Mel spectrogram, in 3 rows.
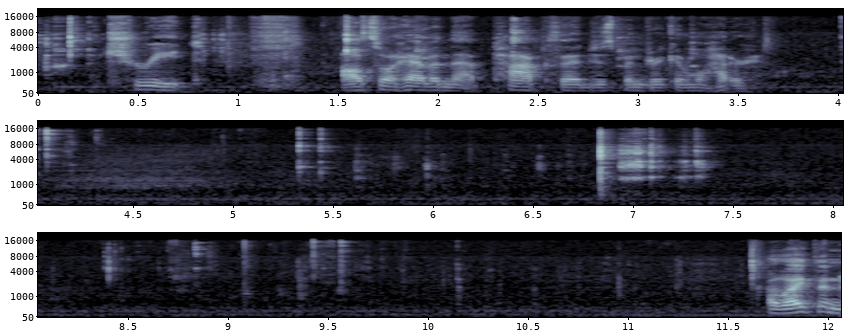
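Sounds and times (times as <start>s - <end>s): low steady hum: 0.0s - 12.0s
chewing food: 8.3s - 11.7s.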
